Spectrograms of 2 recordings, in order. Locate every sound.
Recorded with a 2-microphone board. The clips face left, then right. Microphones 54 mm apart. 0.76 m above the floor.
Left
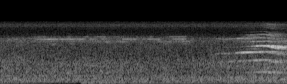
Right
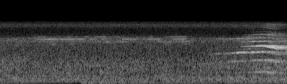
0.8 s a cat meowing: 40° right (ahead or behind), 2 m; by 2.8 s 60° right (ahead or behind), 4.5 m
